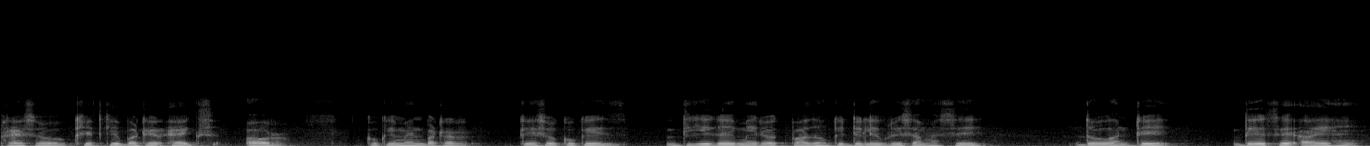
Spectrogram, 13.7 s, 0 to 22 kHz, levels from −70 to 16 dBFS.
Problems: constant background noise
